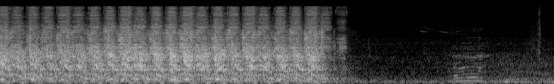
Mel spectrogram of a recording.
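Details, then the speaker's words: VW Thing air-cooled engine with its fuel filter set up again: even starter cranking at about three turns a second for three seconds, never firing. No fuel is coming through, so none reaches the carburettor; a low tank is suspected. "gas no gas H if we can't get it to come out there it's certainly not going to make it to the carb"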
